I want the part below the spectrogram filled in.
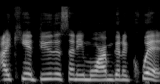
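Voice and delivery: put-on tearful crying voice. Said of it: "do a stream crying on the internet saying".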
